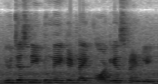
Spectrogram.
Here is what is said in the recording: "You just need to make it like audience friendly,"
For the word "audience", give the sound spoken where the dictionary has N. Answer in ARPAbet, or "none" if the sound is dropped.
none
